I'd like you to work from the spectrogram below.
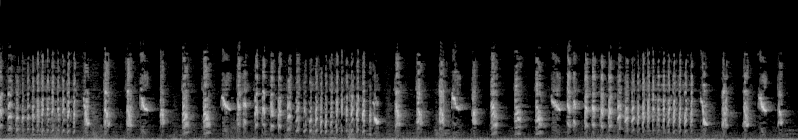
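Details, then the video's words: Long-tailed shrike in an excited state, a fast run of sharp high chips and short scratchy notes, with brief slurred whistles mixed in, over a steady low rumble of background noise. "OVER BIRAHI"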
